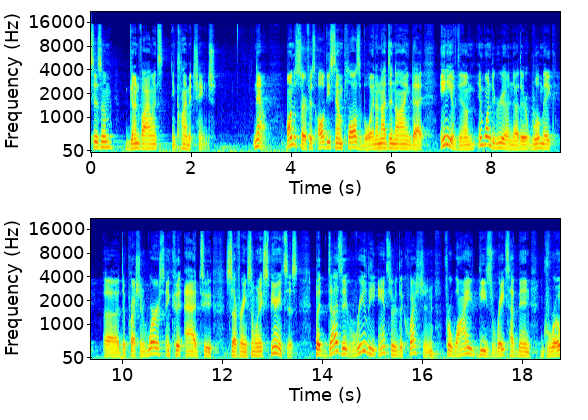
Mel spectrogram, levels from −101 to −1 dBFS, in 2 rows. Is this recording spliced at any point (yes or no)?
no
